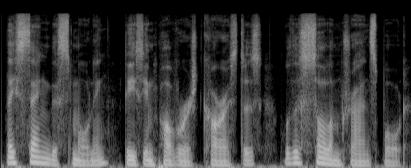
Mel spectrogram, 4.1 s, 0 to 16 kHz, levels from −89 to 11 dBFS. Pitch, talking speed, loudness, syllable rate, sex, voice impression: 90 Hz, 160 wpm, -21 LUFS, 5.5 syllables/s, male, masculine, adult-like, weak, slightly dark, fluent, slightly cool, intellectual, sincere, calm, slightly friendly, slightly wild, kind, modest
